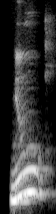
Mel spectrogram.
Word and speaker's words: Nu: Nu is like when we pronounce it is almost like new, the word new.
